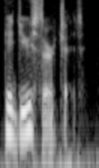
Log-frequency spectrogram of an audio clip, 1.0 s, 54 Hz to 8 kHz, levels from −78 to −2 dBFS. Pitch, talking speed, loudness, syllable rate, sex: 150 Hz, 240 wpm, -17 LUFS, 5.0 syllables/s, female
